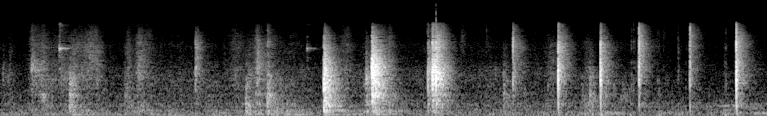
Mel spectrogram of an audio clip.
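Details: Joint cracking compilation: about a dozen sharp, dry pops and cracks at irregular intervals in a quiet room; cavitation.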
